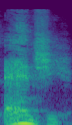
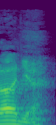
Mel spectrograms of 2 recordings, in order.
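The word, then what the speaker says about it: Anje: to say it it's Angie it's Angie not Anya I wasn't going to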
